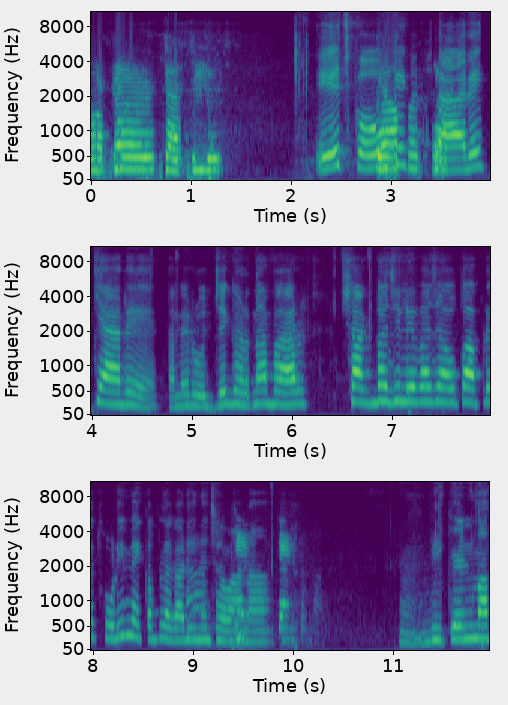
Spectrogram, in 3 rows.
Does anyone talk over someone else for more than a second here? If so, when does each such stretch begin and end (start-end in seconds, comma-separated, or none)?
8.9-10.3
